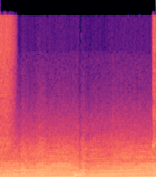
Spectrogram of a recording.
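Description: A race car powers out of a corner at Sebring International Raceway with the throttle squeezed on gradually. The engine note is loud and close, a continuous rising roar with a brief dip midway, as if shifting, and no voices.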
